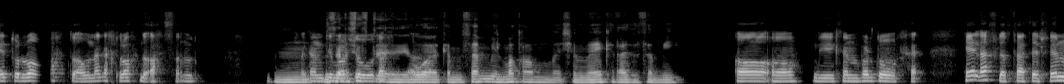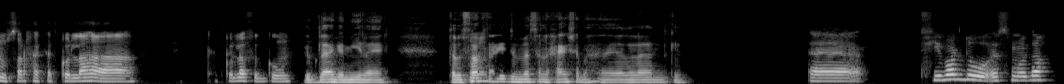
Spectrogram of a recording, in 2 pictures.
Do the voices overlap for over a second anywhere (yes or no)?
yes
